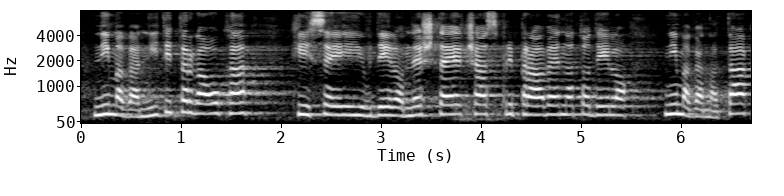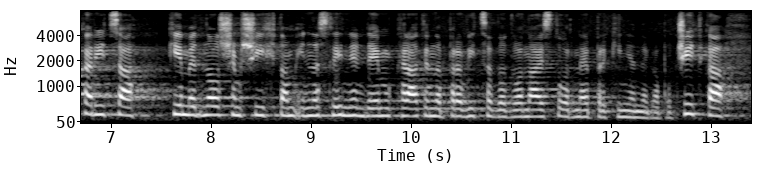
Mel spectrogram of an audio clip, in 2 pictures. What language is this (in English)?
Slovenian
